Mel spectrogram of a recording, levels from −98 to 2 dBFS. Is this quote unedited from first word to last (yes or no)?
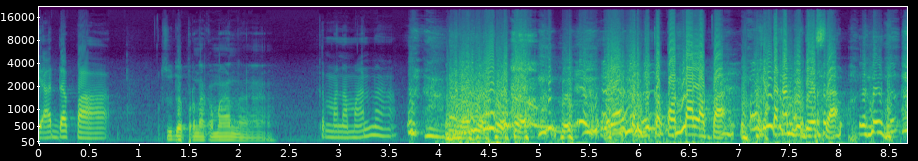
yes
